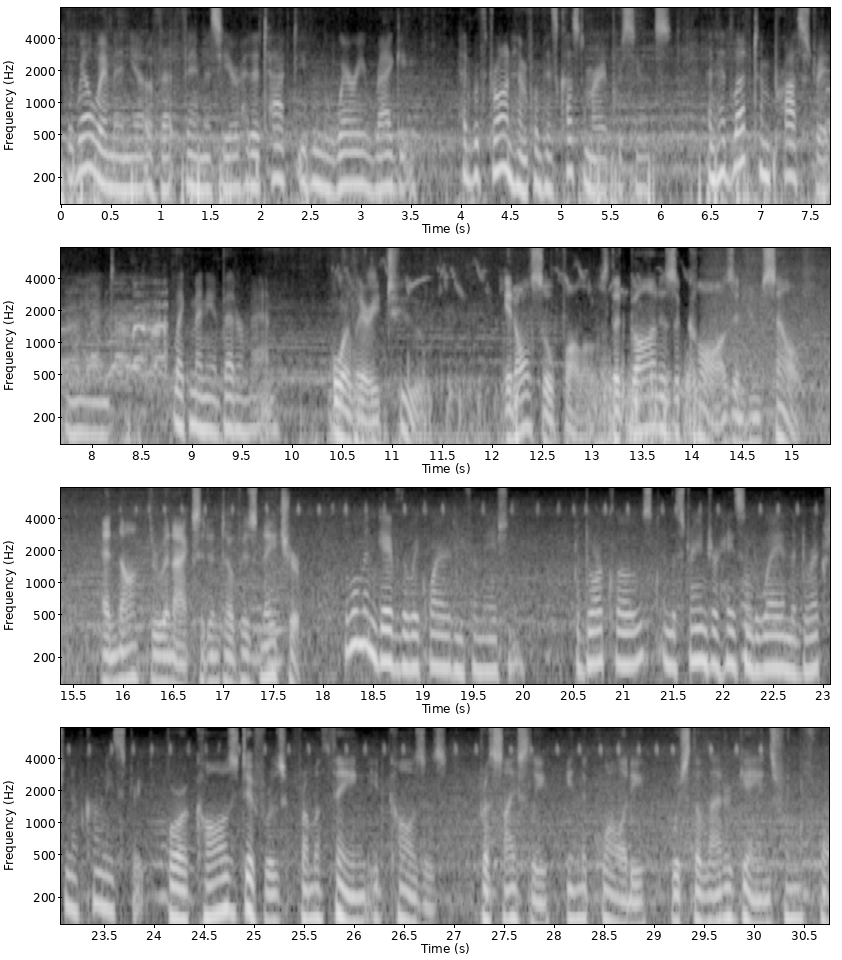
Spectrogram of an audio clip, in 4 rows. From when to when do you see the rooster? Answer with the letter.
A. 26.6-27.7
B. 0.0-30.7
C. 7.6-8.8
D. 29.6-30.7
C.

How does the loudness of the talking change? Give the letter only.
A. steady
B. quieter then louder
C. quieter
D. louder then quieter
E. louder
A.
